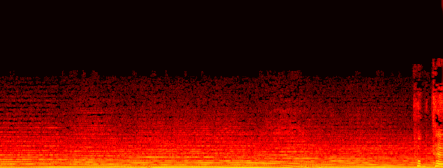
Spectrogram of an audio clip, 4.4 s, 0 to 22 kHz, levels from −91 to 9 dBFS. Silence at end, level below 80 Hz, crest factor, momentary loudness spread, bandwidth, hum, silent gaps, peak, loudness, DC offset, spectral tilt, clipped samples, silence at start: 0 s; -40 dBFS; 18 dB; 3 LU; 10.5 kHz; none; none; -8 dBFS; -28 LUFS; under 0.1%; -7 dB/octave; under 0.1%; 0 s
